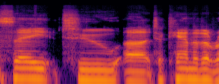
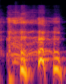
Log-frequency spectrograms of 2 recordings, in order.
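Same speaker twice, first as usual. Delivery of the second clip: high embarrassed laugh; 6 dB louder than usual. Real, not acted. Sheepish about arriving late.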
